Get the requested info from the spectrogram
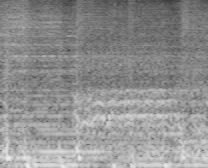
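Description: Live rock band playing through a PA: lead vocal with a female backing vocal over electric guitar, bass, keyboards and a steady drum beat.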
